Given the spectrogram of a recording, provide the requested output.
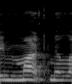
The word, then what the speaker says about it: Millar: But Mark Miller is a comic guy that we know these days. – Mark Miller would be Mark Millar, I think that's how he pronounces his name.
